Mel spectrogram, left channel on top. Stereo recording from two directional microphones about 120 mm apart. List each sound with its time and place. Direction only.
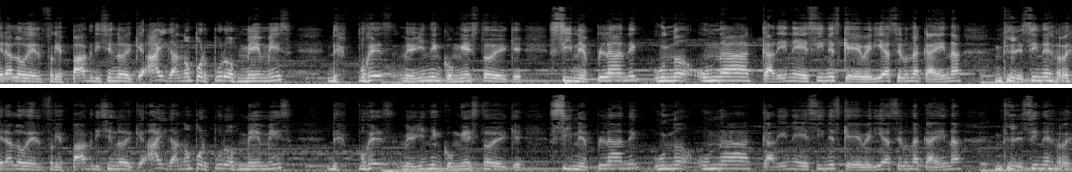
0.0 s speech: 25° left (ahead or behind)
0.5 s music: 35° left (ahead or behind)
3.3 s speech: 25° left (ahead or behind)
5.8 s music: 40° left (ahead or behind)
